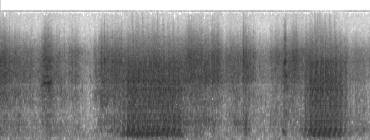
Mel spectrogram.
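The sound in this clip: Automatic gunfire is aimed at German soldiers: loud, rapid, rattling bursts repeat several times with short dips between volleys, with no talk over them.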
